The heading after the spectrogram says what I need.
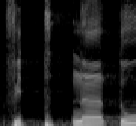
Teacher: huruf ta yang memiliki sifat hamas dan siddah, maka pada saat disukun bunyinya fitnatu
